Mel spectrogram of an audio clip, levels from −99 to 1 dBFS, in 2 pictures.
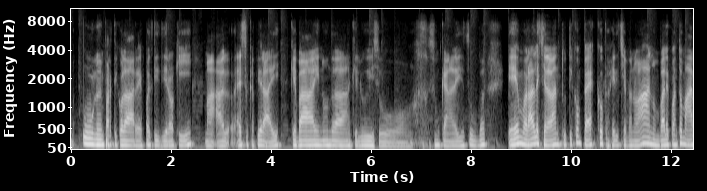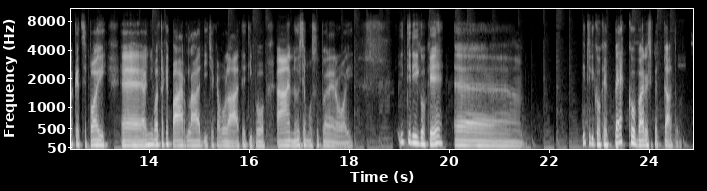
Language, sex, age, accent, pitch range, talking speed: Italian, male, 20-39, native, 100-120 Hz, 145 wpm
